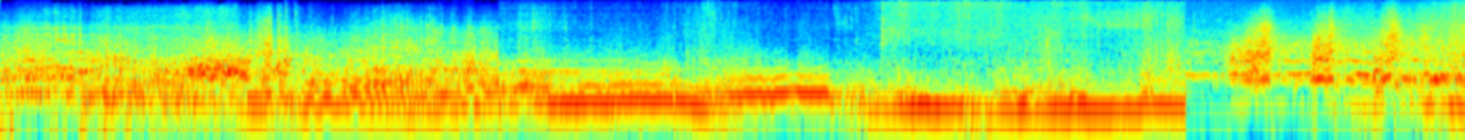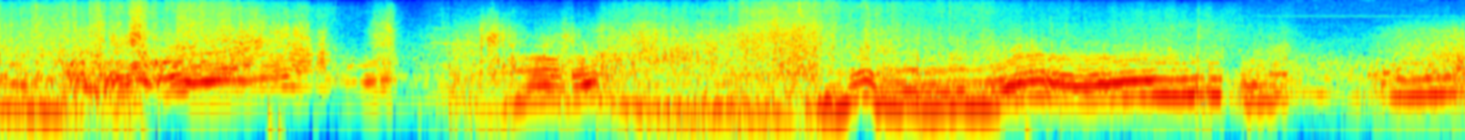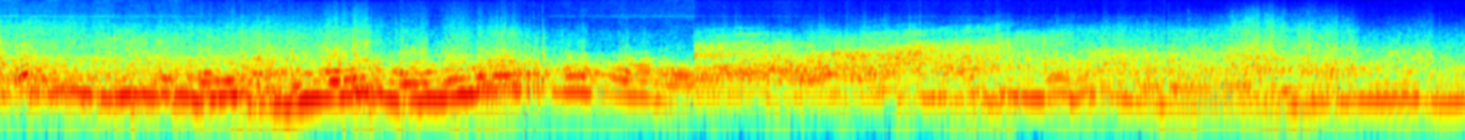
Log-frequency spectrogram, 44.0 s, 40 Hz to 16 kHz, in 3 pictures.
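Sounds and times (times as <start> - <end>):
rally car engines revving: 0.0 - 43.9
tyres skidding on loose surface: 8.8 - 25.4.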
